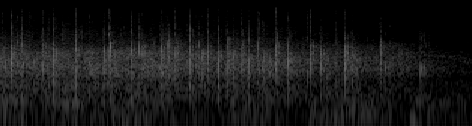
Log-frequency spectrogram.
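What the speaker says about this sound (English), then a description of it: "let's give our AV team a round of applause" An audience at a military symposium applauds in a dense patter of claps that holds steady, then fades out. The sound is quiet and distant, with no voices over it.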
